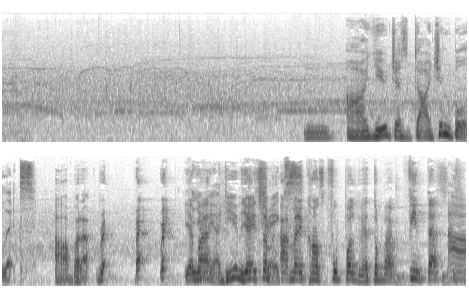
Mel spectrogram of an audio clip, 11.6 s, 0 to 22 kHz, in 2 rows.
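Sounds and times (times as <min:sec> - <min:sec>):
applause from a group: 0:00.0 - 0:09.5
speech: 0:03.8 - 0:11.6.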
